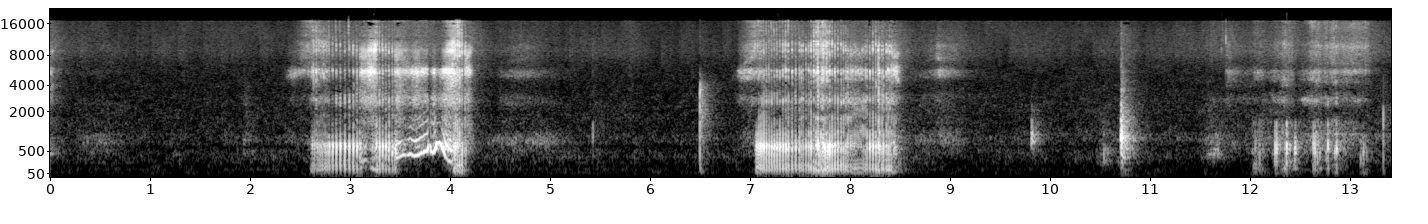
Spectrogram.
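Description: A Boston Terrier snores with loud, harsh, rattling inhalations lasting over a second, separated by quieter pauses. Softer snorts and small clicks fill the gaps between the main breaths.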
